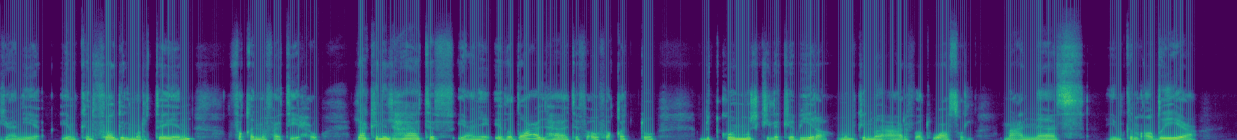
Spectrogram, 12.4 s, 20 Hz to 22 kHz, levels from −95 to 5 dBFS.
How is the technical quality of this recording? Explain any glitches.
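The recording has a clear technical fault. Throughout, the speech carries a steady 50 Hz buzz and runs about 1.16 times too fast at near-normal pitch. That is a block size mismatch (truncated): each written block, which fits 1024 samples, is cut short when read.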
